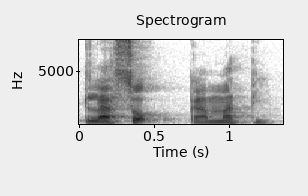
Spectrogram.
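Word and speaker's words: tlazohcamati: Se dice Tlazocamati. Esa H no suena la H de Tlasocamati, pero nos está marcando que hay un espacio de como de medio segundo entre Tlazo y Kamati.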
